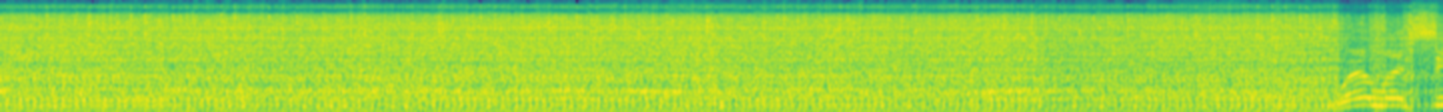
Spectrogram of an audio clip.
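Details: Champion generator, after no-start, with carburetor fuel metering part refitted: steady, even single-cylinder drone under load, no hunting or surging; owner suspects fuel distribution issue or bad fuel.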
